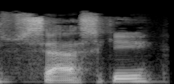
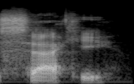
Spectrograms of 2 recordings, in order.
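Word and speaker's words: Psaki: white house press secretary jen sasky sorry now i know it's pronounced saki recent statement that the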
